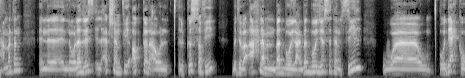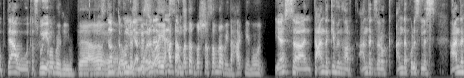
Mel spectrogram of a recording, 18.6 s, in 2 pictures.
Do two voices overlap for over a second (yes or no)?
yes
